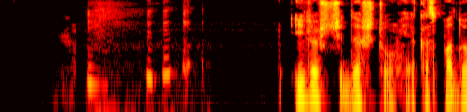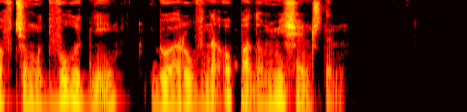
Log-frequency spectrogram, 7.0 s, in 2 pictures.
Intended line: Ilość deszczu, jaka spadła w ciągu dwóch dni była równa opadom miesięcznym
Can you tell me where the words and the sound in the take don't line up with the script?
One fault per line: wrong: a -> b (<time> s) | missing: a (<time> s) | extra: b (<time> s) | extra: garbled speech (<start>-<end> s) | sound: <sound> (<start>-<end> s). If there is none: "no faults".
sound: laugh (0.6-1.6 s)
